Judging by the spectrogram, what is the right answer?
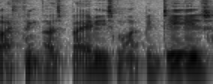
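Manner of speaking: put-on quiet mutter under breath. Retelling what the seller said after taking payment: imitating someone muttering under breath. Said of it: "quite sort of under his breath".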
